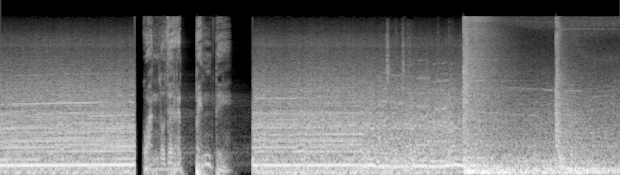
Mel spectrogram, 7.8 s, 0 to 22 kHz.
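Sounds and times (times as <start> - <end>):
Mercedes car accelerating at full throttle out of a bend: 0.0 - 1.7, 3.2 - 7.6.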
